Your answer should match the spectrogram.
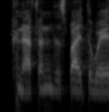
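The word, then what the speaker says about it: Cynefin: It's pronounced kfphan despite the way it's spelled and has four different parts of the model.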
